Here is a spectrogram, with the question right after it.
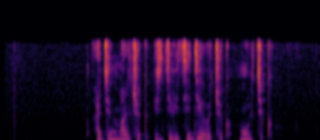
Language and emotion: Russian, neutral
